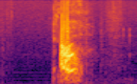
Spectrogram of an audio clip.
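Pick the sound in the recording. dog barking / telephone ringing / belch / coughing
dog barking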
